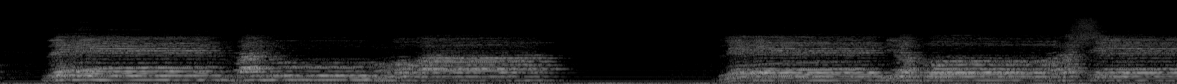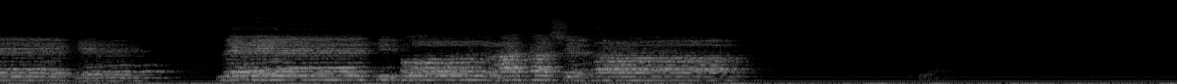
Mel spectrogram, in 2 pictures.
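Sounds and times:
choir singing in room: 0.4s - 5.8s, 7.2s - 19.4s.

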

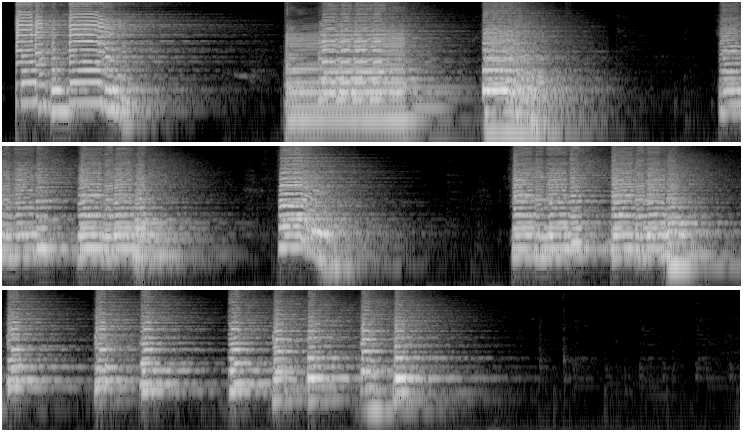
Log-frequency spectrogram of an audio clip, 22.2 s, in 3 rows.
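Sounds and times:
saxophones: 0.0s - 2.1s, 2.8s - 6.0s, 7.2s - 9.4s, 10.2s - 11.2s, 12.5s - 19.5s.

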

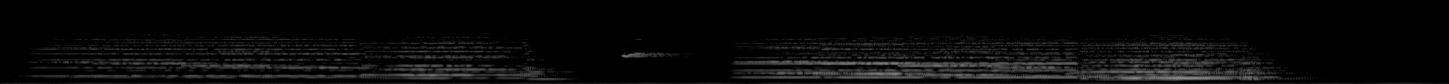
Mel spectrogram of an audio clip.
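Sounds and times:
violins: 0.0s - 5.8s, 7.3s - 13.0s.

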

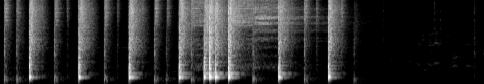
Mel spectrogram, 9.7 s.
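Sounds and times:
snare drum top hit: 0.6s - 0.9s, 3.6s - 5.9s, 6.6s - 6.9s.

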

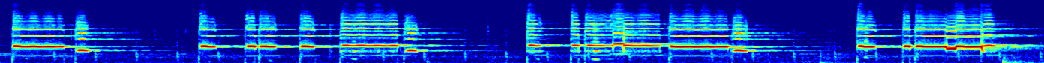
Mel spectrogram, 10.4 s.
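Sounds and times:
flute: 0.0s - 1.4s, 2.0s - 8.0s, 8.6s - 10.4s.

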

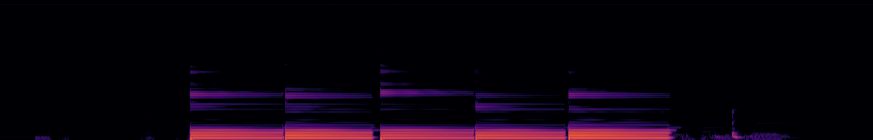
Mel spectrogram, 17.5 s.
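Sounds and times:
bass: 3.7s - 15.8s.

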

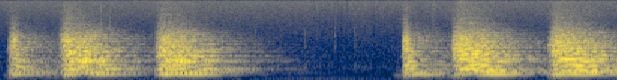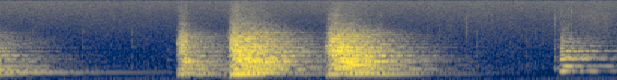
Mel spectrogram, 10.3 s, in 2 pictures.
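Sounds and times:
cellos playing: 0.0s - 2.0s, 3.4s - 5.5s, 6.6s - 8.6s.

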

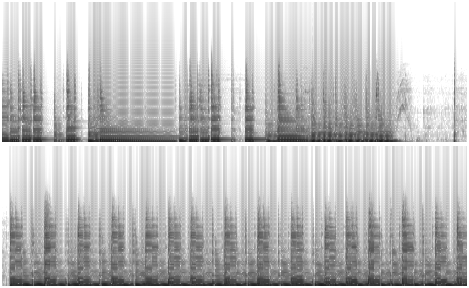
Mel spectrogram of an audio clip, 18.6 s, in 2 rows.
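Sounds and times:
bass amplifier sound: 0.0s - 8.2s, 9.0s - 18.6s.

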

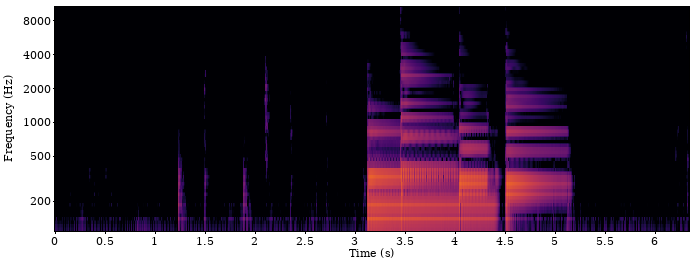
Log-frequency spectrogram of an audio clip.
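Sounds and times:
classical guitar: 3.1s - 5.2s.

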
